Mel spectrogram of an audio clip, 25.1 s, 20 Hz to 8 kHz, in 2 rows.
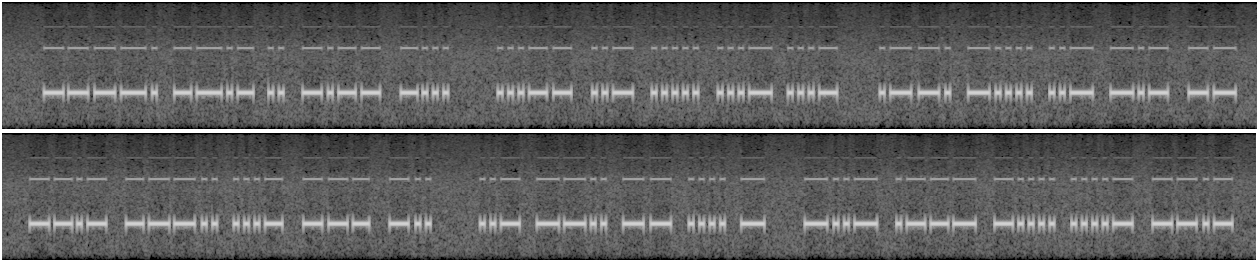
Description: Morse code, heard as a keyed tone, hand-sent with a bug key, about 23 wpm, 870 Hz. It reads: 9QIYB 3U5VV P6UKM Q8VOD UZMHT XJ64Q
